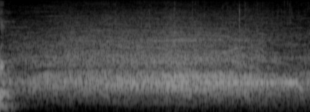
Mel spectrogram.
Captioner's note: applause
